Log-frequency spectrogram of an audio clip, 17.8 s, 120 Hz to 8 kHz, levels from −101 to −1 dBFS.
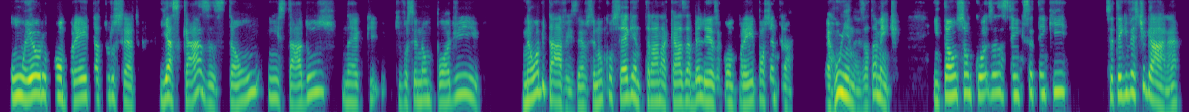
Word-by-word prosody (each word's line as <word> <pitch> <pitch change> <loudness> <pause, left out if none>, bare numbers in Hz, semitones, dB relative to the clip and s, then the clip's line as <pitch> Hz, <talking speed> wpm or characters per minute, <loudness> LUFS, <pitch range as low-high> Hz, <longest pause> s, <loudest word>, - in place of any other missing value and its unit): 1€, 225 +1 +7
comprei, 210 0 +2
tá 210 -1 -5
tudo 215 -1 -6
certo". 165 -7 -3 0.3
E 205 +3 +4
as 210 - +4
casas 180 - -2
estão 195 - -3
em 210 -1 -4
estados, 210 +10 -3
né, 175 -2 -6
que 280 - -14 0.2
que 170 - -15
você 175 +2 -6
não 190 +1 -4
pode 185 +2 -4 0.6
não 190 +7 +2
habitáveis, 175 - -2
né. 160 - -3
Você 155 +1 -7
não 185 +3 -3
consegue 210 +1 +1
entrar 180 -1 -2
na 170 -3 -4
casa: 180 +3 -2
"Beleza, 180 -5 0
comprei 170 0 -2
e - - -4
posso 190 +2 -6
entrar". 195 - -10 0.5
É - - 0
ruína, 225 - +7
exatamente. 155 - -3 0.5
Então 220 +6 +5
são 240 +1 +1
coisas 240 +2 +1
assim 230 0 -2
que - - -8
você 250 - -1
tem 245 0 -3
que, 260 +2 0 0.5
você 215 -1 -3
tem 225 +1 +5
que 235 - -1
investigar, 230 - +2
né. 165 +4 -6
200 Hz, 160 wpm, -23 LUFS, 175-230 Hz, 0.6 s, 1€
